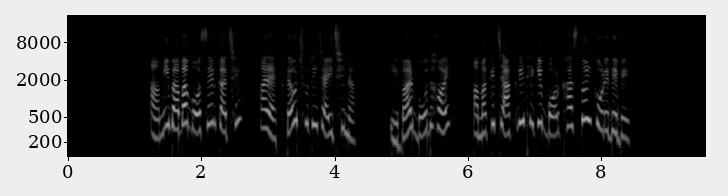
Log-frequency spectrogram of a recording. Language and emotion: Bengali, fearful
